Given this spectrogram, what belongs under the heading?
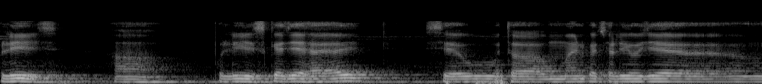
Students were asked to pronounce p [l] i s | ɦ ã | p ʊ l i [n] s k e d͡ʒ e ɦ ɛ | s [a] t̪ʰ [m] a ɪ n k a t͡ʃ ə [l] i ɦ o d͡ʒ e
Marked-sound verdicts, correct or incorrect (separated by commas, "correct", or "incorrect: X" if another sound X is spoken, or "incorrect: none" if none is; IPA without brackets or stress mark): correct, incorrect: none, incorrect: e, correct, correct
